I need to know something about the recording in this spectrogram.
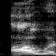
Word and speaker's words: hour: देखिए कॉन्सोनेंट है बट वी यूज an because एच जो है एच का साउंड जो है वो साइलेंट हो गया. सो वी यूज an hour ago.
